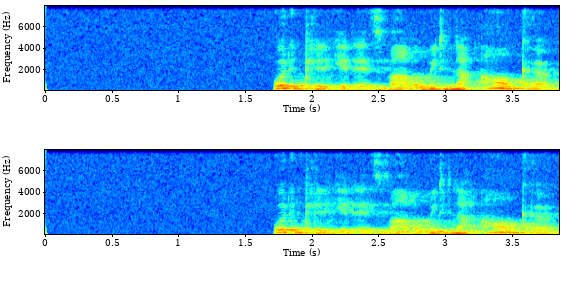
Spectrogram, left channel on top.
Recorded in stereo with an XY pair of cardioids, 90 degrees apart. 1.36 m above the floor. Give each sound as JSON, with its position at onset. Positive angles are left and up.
{"t": 1.7, "sound": "a woman speaking", "azimuth_deg": 35, "distance_m": 6.5}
